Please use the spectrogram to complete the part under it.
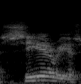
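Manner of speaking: the word "serious" given heavy stress. Explaining antibiotics to listeners, stressing the word serious. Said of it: "and I stress the word serious".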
